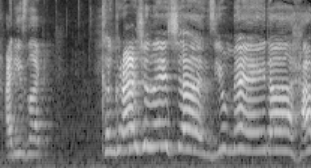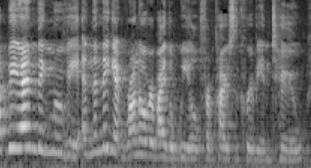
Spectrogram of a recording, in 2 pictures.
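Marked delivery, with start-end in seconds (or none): 1.7-5.2 high, loud, foreign-sounding Borat voice; Borat impression. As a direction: do Borat congratulating them. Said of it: "'cause he's Borat".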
